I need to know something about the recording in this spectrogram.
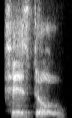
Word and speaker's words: Tisdall: It's Tisdall. Tisdall?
